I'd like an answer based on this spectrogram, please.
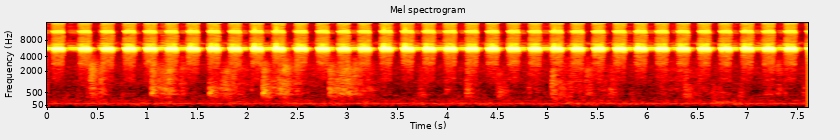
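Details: Cricket chirping steadily for a long stretch, shrill high pulses repeated a little over twice a second in an even rhythm, with faint soft rustling and knocking underneath.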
